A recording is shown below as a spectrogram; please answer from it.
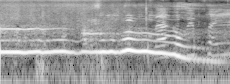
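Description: A long, held vocal cry going down a playground slide: one voice stays at a steady pitch, then falls away near the end. A second, higher-pitched voice, likely the child's, joins in about a second in.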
